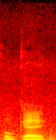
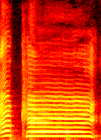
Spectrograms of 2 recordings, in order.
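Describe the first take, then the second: First: Understated, slightly lower Goliath voice; low-key Goliath, a brief acknowledgement; Goliath reply. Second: Put-on very high, loud, gleeful child squeal; grinning little half-orc. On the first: Acted. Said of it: "Goliath looks at you and he goes". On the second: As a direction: shout it with a big grin, squeaky. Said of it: "a big grin on her face".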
